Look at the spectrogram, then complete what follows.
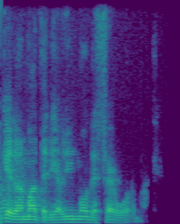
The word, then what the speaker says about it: Feuerbach: era el materialismo de ferach feuerbach pronunciado en alema eh decían la tesis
